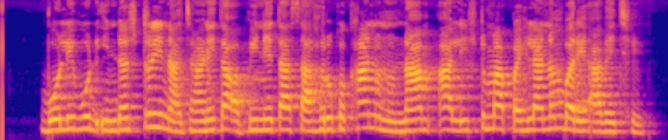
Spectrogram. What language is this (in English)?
Gujarati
